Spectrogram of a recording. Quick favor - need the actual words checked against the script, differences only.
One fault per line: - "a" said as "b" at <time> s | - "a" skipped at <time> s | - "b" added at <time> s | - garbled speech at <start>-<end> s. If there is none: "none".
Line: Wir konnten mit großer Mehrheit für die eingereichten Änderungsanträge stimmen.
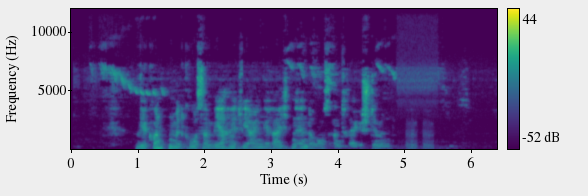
- "für" skipped at 2.5 s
